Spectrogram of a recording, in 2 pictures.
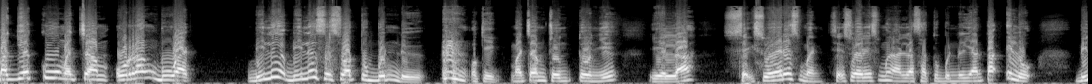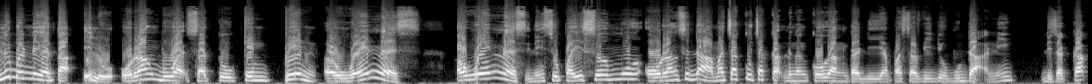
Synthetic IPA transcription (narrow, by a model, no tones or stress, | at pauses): baɡiakumãt͡ʃamoɾaŋbuat̪̚biləbiləsəsuat̪ubəndəokemãt͡ʃamt͡ʃɔnt̪ɔnjəijəlah | sɛk̚suɦɛɾasmə̃nsɛk̚suhɛɾasmə̃nadalahsat̪ubəndəjaŋt̪aʔiloʔbiləbəndəjaŋt̪aʔiloʔoɾaŋbuat̪̚sat̪ukɛmpenəwɛrnəsəwɛrnəsinisupajasəmuəʔoɾaŋsədaŋmãt͡ʃakut͡ʃakap̚dəŋankoɾaŋt̪adijaŋpasalfidiobuda̰ʔni | dit͡ʃakap̚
